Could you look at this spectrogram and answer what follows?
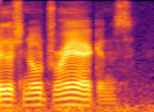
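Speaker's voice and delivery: ordinary delivery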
